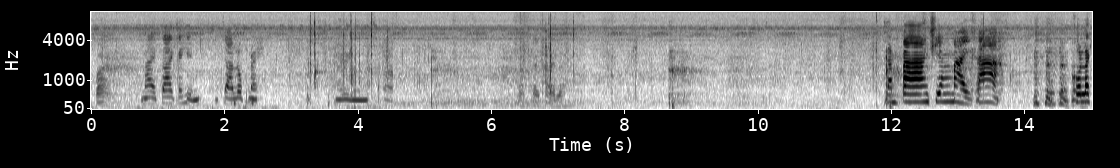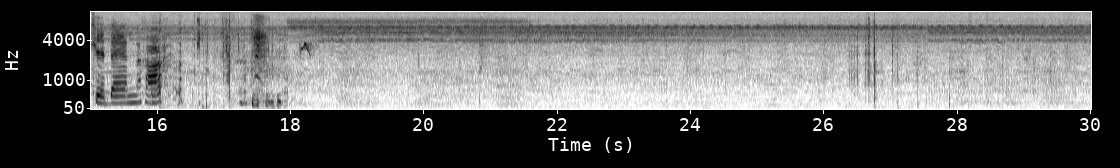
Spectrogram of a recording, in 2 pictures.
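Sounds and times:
voices: 0.0s - 9.9s, 11.7s - 16.5s
high-pitched insect drone: 0.0s - 30.0s.

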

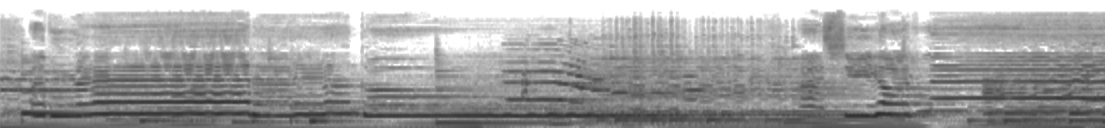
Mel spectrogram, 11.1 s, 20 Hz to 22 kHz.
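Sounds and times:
plucked guitars: 0.0s - 11.0s
double bass: 2.5s - 9.2s
violin melody: 4.4s - 11.0s.

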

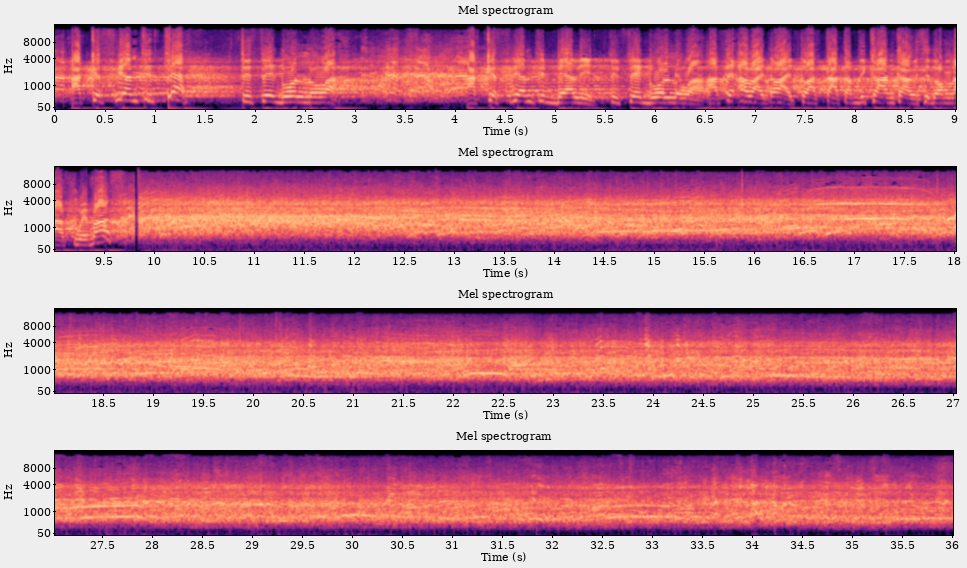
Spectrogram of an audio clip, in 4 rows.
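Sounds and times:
large audience laughing: 2.9s - 4.6s, 9.2s - 13.1s, 22.9s - 26.3s, 26.9s - 36.0s.

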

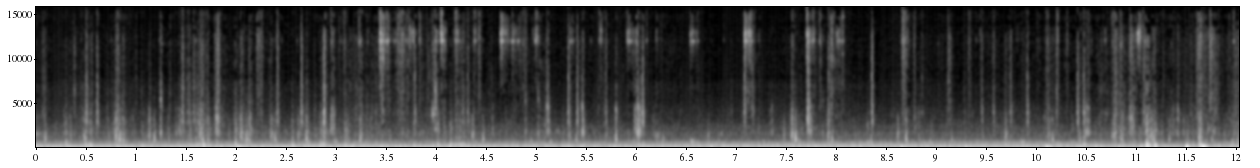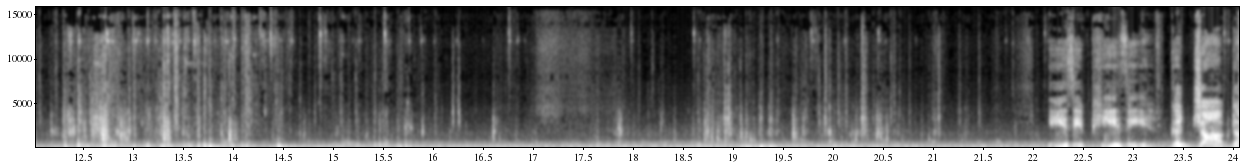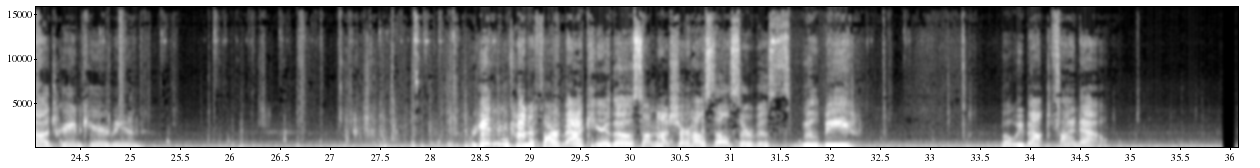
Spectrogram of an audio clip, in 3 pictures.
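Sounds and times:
vehicle engine and tyres rumbling: 0.0s - 36.0s
loose items jingling and rattling: 9.9s - 32.8s.

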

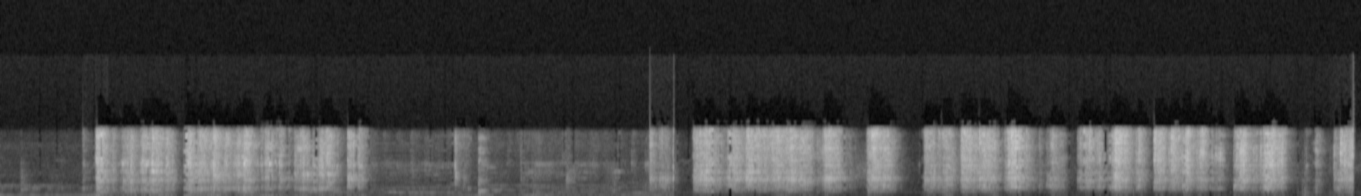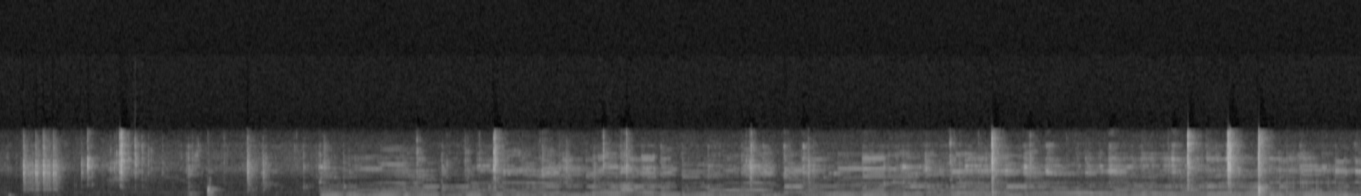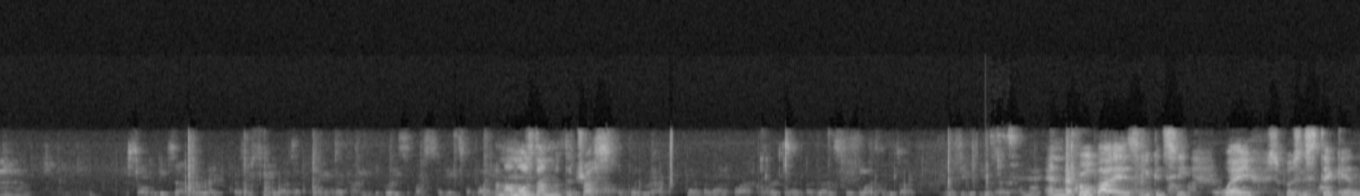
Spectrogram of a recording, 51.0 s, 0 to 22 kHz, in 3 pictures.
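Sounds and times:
plastic toy bricks clattering: 1.2s - 4.7s, 8.1s - 18.9s
light clicks of plastic pieces: 18.0s - 19.4s.

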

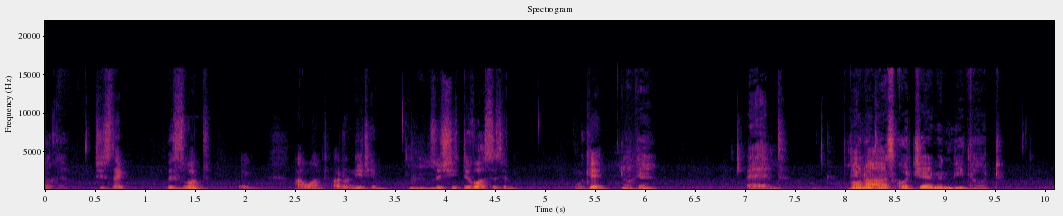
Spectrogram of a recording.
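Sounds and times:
person speaking: 6.9s - 8.8s.

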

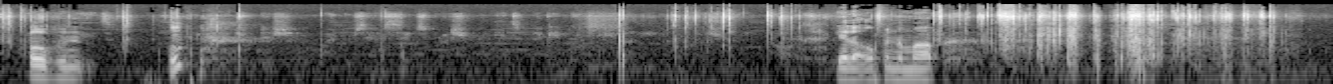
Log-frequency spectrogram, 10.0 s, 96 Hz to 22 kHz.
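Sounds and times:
plastic packaging crinkling: 0.0s - 1.9s, 4.6s - 9.8s.

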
